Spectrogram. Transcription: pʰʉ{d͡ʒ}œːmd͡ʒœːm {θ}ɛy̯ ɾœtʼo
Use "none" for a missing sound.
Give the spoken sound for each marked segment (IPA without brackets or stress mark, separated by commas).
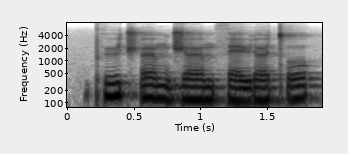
t͡ʃʼ, θ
